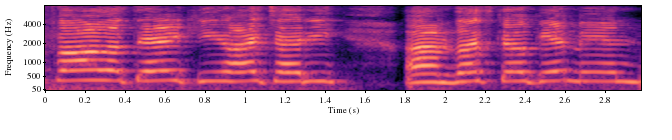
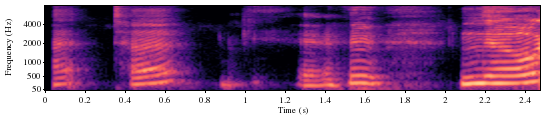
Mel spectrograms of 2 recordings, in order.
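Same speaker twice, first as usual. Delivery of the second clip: ordinary delivery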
